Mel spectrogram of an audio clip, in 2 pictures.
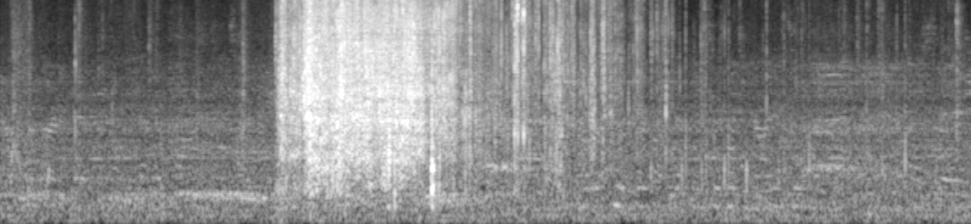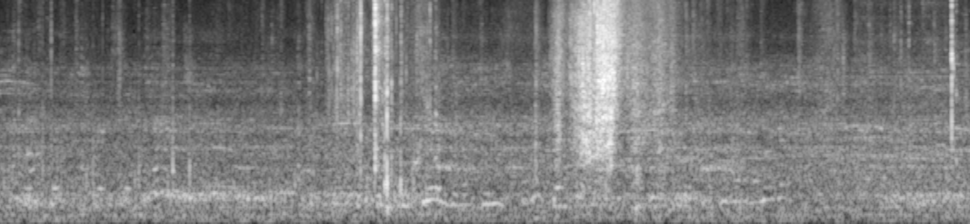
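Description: Foil trading-card pack wrappers crinkling as they are crumpled, in one loud burst about three seconds in lasting over a second, and a second, shorter crinkle near the end.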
